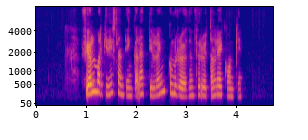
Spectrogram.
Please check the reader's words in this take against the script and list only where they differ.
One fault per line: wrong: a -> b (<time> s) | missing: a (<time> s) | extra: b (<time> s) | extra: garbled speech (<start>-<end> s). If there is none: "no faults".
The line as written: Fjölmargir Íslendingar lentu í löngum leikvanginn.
extra: röðum fyrir utan (2.9 s)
